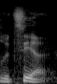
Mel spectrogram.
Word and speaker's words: Lucia: And her name is Lucia, right? Pronounced Lucia.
